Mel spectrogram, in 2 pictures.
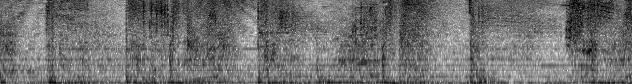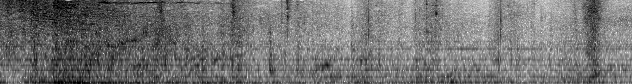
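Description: Game spell effects whoosh and blast in quick bursts during a fight.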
